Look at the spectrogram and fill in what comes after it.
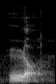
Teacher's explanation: এই বর্ণটির উচ্চারণে জিহ্বার অগ্রভাগ দন্তমূলকে স্পর্শ করে এবং জিহ্বার দুপাশ দিয়ে বাষ্প নির্গত হয়, ল। এজন্য বর্ণটিকে পার্শ্বিক বর্ণ বা পার্শ্বিক ধ্বনি বলে।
